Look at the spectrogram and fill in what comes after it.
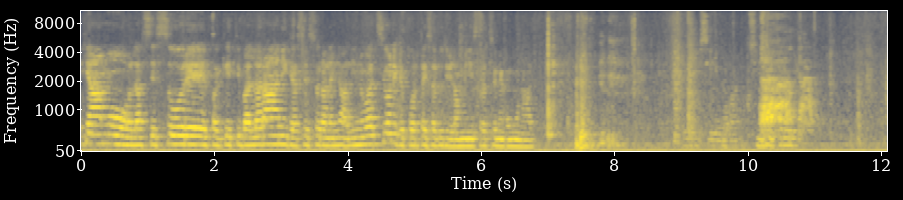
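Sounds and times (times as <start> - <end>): woman speaking indistinctly: 0.0 - 6.9, 9.0 - 11.2.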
